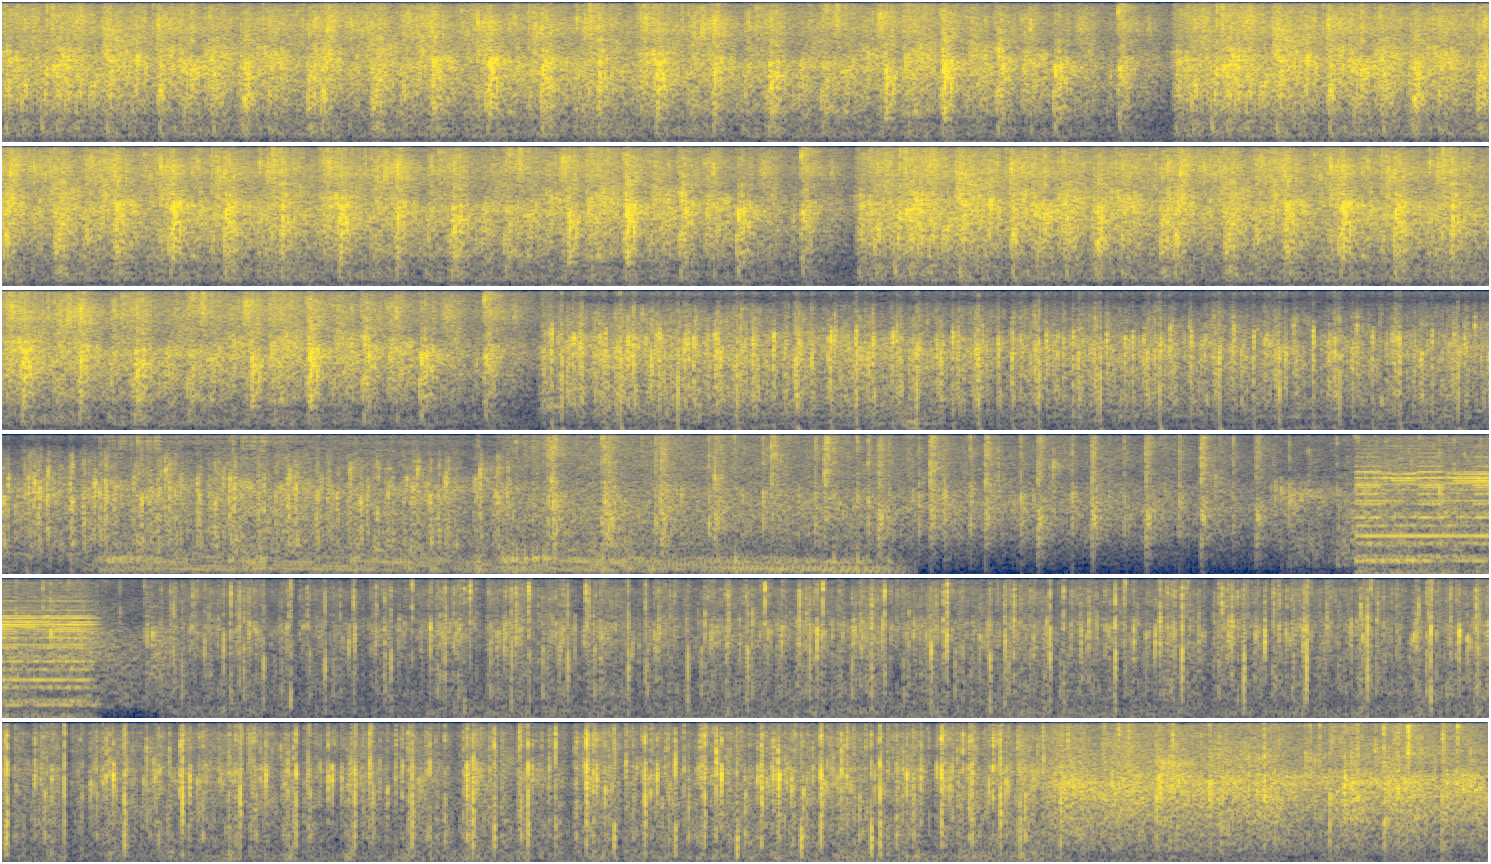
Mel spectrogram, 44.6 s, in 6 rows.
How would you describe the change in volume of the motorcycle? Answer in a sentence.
The loudness of the motorcycle stays about the same.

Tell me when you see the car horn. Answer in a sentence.
You can hear the car horn from 29.1 to 30.2 s.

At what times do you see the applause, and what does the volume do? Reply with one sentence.
You can hear the applause from 0.0 to 44.5 s, getting quieter then louder.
